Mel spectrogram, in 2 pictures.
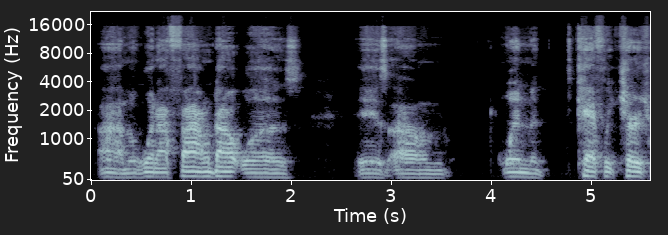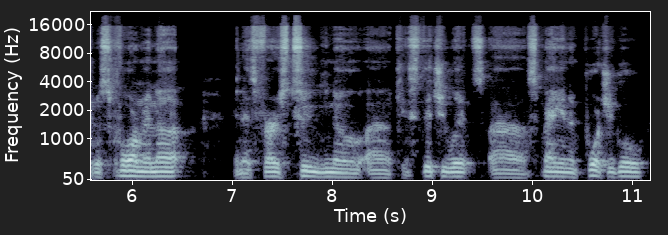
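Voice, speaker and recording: A man speaking as an interview guest, explaining things conversationally in measured, halting short phrases. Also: lowish voice, fairly bright tone. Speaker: interview guest and academic researcher.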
